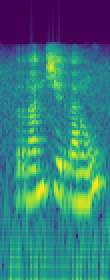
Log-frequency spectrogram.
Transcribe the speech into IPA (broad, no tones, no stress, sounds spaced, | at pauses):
r ã nʲ ɕ e r a ɾ õ w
